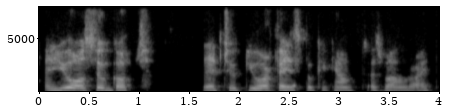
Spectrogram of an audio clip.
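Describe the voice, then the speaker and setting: A woman from Sweden with a slightly low voice and a Swedish accent. She is a native Swedish speaker hosting a livestream, talking off the cuff and often restarting as she explains. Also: steady tone, moderate pace, a little mellow. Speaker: live stream host. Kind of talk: casual unscripted livestream discussion.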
